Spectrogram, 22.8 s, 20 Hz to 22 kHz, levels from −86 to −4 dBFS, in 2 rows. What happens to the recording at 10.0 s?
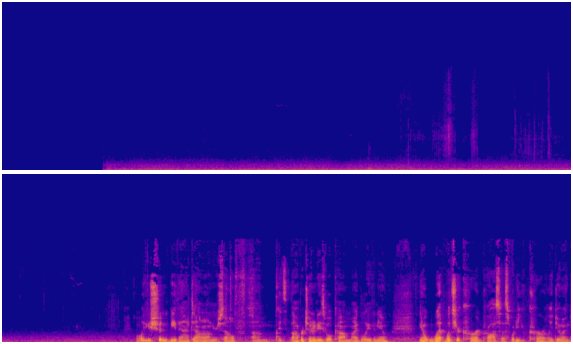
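At about 9.96 to 10.01 s there is a burst of damaged data in the compressed stream, lasting roughly 50 ms. Some of the encoded bytes at that point are wrong, so the decoder misreads or discards those frames, loses frame sync and has to hunt for the next valid header before normal decoding resumes. The result is a short, unnatural chirp or blip that cuts across the speech.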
